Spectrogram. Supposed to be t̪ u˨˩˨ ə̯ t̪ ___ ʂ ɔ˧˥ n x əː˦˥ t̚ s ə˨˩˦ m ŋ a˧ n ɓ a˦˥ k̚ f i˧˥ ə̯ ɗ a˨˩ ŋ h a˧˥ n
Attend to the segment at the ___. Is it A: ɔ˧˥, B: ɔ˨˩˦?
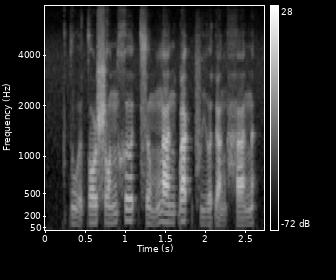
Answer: A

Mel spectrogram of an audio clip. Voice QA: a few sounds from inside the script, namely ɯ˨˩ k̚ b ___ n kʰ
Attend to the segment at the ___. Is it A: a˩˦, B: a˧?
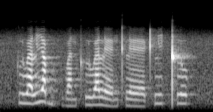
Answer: A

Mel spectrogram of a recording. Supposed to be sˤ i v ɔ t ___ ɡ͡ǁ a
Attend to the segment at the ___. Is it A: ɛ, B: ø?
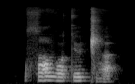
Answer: B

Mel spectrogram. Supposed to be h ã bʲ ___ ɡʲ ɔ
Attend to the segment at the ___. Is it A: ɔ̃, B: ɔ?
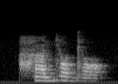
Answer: B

